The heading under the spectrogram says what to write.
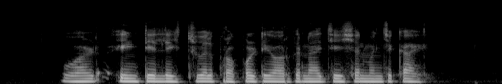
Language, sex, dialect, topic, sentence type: Marathi, male, Standard Marathi, banking, statement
